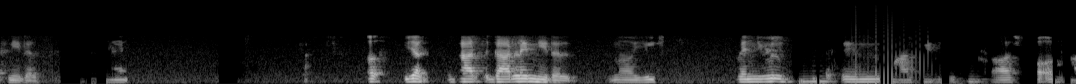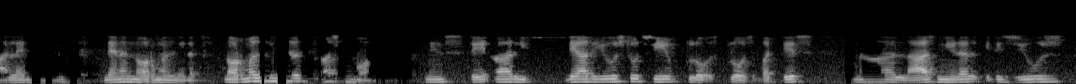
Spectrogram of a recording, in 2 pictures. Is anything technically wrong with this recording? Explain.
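Yes, there are several faults.

Background gated by the echo canceller: from 2.2 to 2.45 s the room sound sinks by about 40 dB, and again briefly from 14.84 to 14.89 s by about 21 dB. While the far end was playing, the canceller clamped the microphone hard, then released it.

Speech suppressed in double talk: the talker dips and thins out from 7.93 to 11.46 s (roughly 30 dB at worst), 13.36 to 14.56 s (roughly 25 dB) and 19.28 to 19.61 s (roughly 20 dB). The likely cause is both sides speaking at once, so the canceller could not tell the talker from echo and attenuated both.

Buffer tearing: from 8.48 to 9.42 s a rattling 25 Hz buzz rides on the signal. The writer and hardware reader of the ring buffer have slipped, so a small slice of each period replays audio from around 150 ms earlier, with hard joins each time.

Long network dropout: at 10.18 to 10.39 s the sound smears into a fading buzz for about 193 ms, then about 120 ms of silence, and resumes with 200 ms gone. 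The likely cause is packets failing to arrive, with concealment filling the gap until it gave up.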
